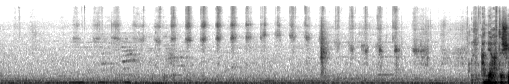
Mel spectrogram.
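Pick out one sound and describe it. A razor scrapes through stubble in short, rapid strokes.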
